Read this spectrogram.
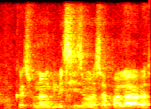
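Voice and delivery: normal talking voice

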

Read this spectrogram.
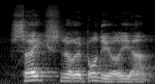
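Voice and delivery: usual speaking voice

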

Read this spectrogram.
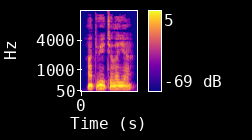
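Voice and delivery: plain reading voice

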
